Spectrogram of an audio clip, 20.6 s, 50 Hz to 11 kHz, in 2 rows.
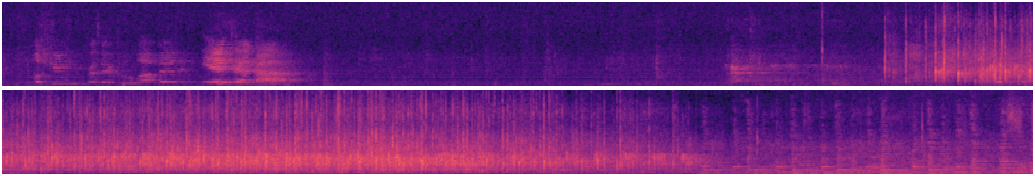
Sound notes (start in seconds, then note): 9.1 audience applauding; 17.1 upbeat music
